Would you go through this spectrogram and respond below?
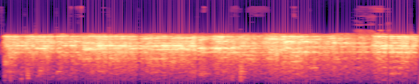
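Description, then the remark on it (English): A handbell choir from Hillsboro, Oregon plays in a parade, heard over a phone held up to it: a steady wash of overlapping ringing tones, thin and muffled, with no voices on top. “It's a bell choir, handbell choir from Hillsboro, Oregon.”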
